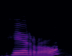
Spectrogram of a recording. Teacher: if it's two double r's in the word como perro then you roll your r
